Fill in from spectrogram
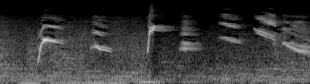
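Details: Green-winged saltator singing short, bright whistled phrases: rising then falling slurred notes and high downward sweeps, spaced roughly half a second apart over a soft, steady background.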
